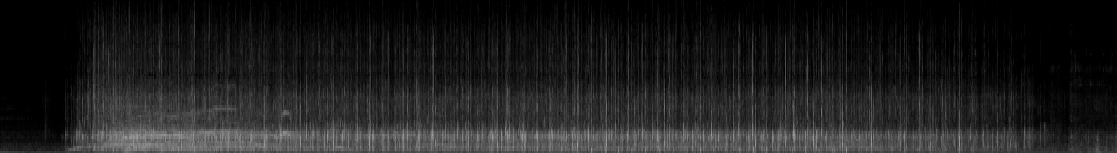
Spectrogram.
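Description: Audience applauding after a brief hush, with cheers and whoops at first, then steady clapping that fades near the end.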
